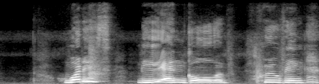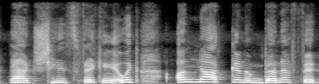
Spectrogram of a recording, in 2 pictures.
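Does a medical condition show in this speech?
Yes: cerebral palsy, severe.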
